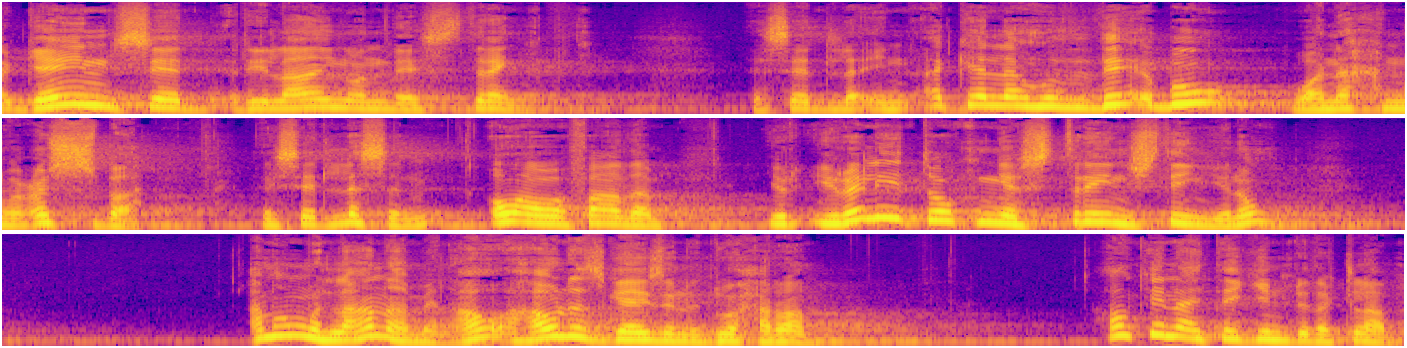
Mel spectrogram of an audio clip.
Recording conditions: large echoing room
